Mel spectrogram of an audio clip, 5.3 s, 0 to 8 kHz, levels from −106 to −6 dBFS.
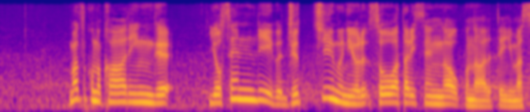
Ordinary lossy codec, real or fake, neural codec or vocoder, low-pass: none; fake; codec, 16 kHz, 4 kbps, X-Codec, HuBERT features, trained on balanced general audio; 7.2 kHz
